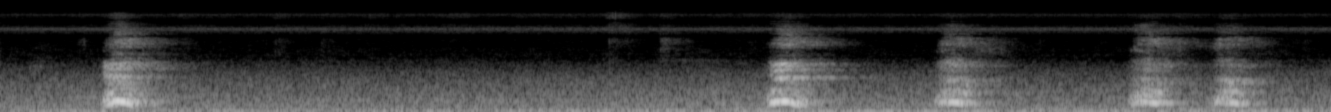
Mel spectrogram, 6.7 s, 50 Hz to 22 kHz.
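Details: Dog barking, recorded 21 November 2023 in the evening: a single sharp bark, a pause of about three seconds, then four more barks spaced about a second apart, over steady low background hum.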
